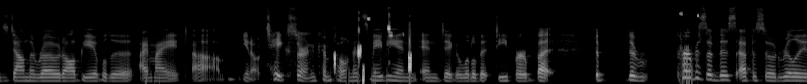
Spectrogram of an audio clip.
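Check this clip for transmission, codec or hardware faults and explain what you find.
Two faults are present: MP2 compression throughout the speech, and DAB burbling in three bursts.

MP2 compression runs the whole length. The sound is dull, with a gurgling, granular edge. This is likely MPEG Layer II starved of bits. Upper sub-bands drop out and the rest are coarsely quantised, which fits a rate near 80 kbps.

DAB burbling occurs at 1.46 to 1.61 s, after "i'll be able to"; at 3.16 to 4.11 s, after "you know take certain"; and at 6.80 to 7.06 s, after "deeper but the the". Uncorrected bit errors corrupt samples and scale factors. Single sub-bands get short blips of noise and sub-bands jump in level.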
